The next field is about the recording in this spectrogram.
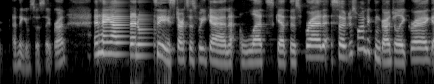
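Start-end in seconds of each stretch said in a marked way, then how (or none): none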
